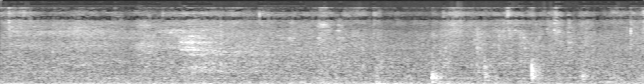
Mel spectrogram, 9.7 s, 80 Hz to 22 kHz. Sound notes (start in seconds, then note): 0.3 inhale; 3.7 exhale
